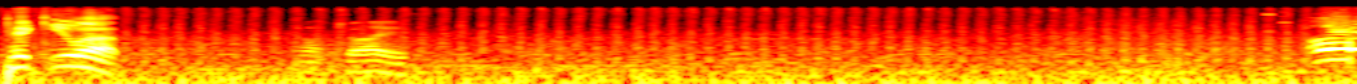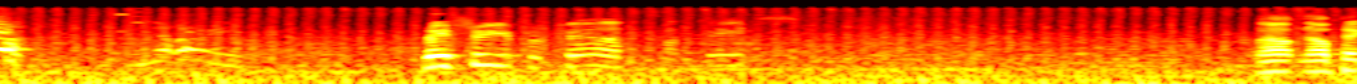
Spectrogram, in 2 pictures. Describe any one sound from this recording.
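A helicopter hovers with its rotor thudding.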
